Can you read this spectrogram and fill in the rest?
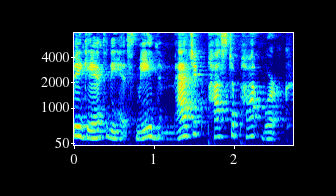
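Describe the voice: At a moderate pace, a fairly bright voice carries ordinary pitch variation, with audible room echo around it. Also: woman, medium pitch for a woman.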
